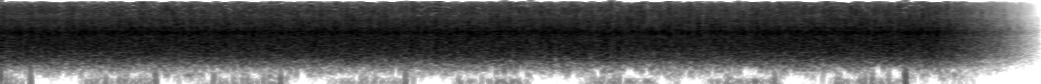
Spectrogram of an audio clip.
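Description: A crowd applauding steadily, fading out near the end.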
